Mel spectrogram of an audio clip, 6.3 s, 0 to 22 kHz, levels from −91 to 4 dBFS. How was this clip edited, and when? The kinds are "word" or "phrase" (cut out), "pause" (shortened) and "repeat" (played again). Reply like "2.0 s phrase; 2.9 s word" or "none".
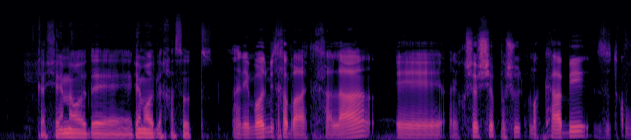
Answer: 1.3 s word; 2.9 s phrase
